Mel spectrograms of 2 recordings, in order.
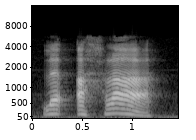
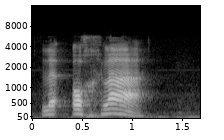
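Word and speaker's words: לְאָכְלָה: Lahem yihyeh, le'achla, for food. Le'achla, le'ochla, for food. Le'ochla. This is a kamet katan here, closed syllable, unaccented. Le'ochla.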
